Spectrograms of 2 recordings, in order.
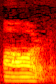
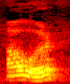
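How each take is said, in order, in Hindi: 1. यह एक अक्षर में बोला जाता है, जैसे अक्षर R। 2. यह दो अक्षर में बोला जाता है, जैसे ow-er। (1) "ये जो हमारा एक लेटर होता है आर, उस तरीके से इसको बोलते हैं आर" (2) "इसको हम लोग आवर आवर पढ़ते थे बट इट्स नॉट आवर"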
